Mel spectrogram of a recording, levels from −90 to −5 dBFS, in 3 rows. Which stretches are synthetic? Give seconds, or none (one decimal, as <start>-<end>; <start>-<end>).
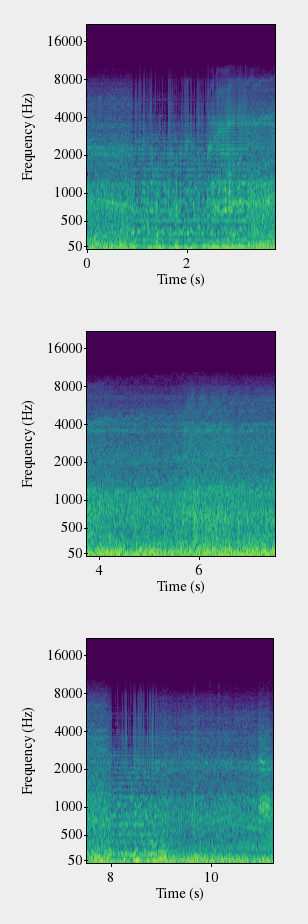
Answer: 0.9-3.2; 8.0-8.9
